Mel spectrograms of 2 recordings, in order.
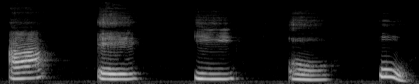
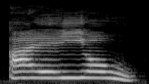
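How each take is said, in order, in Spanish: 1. Las vocales se dicen más rápido otra vez. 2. Las vocales se dicen a su máxima velocidad. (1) "Y ahora un poco más rápido" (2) "Y más rápido"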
